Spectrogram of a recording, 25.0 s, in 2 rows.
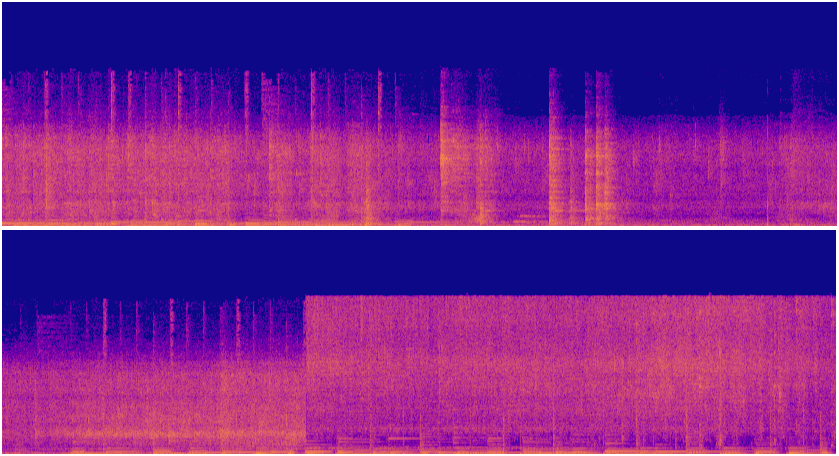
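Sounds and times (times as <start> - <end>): onion sizzling in hot oil: 0.0 - 7.7, 11.7 - 25.0
background music with melody: 0.0 - 7.8, 13.6 - 25.0
chicken sizzling with stirring: 0.0 - 9.4, 11.6 - 25.0.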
